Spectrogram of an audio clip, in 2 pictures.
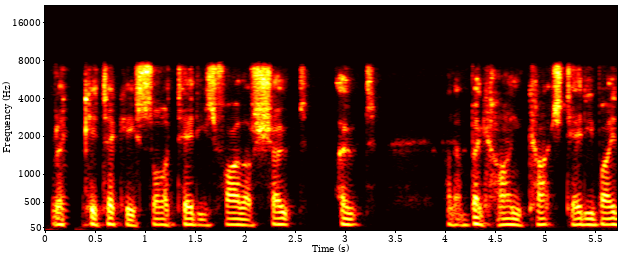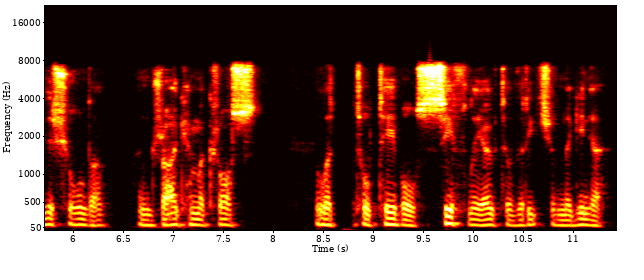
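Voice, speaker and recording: A man narrates a bedtime story, reading aloud stiffly in a fairly low, flat voice. The tone is a little husky, and the recording sounds slightly dull.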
